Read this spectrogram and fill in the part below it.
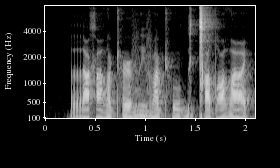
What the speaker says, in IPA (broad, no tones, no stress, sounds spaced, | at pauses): r ɑ x ɛ ðˤ ʌ ʈʰ ə˞ v i v ɑ ʈʰ u ɡ ə ǀ ʌ dˤ u ðˤ i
